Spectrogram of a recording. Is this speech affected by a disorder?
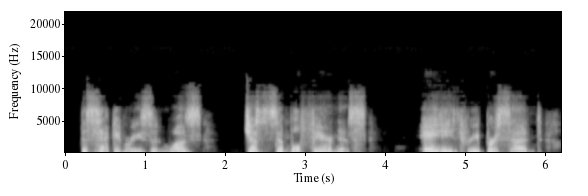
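Yes: spasmodic dysphonia; on Botox treatment.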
